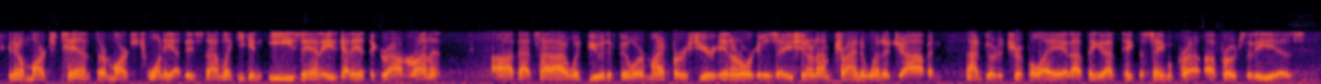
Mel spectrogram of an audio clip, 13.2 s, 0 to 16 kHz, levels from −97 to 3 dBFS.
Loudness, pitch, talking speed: -29 LUFS, 390 Hz, 275 wpm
